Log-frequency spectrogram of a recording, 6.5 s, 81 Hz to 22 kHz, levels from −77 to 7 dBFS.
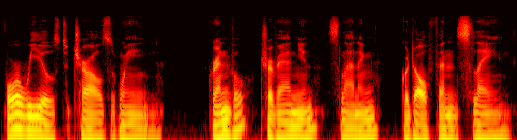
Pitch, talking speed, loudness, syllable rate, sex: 85 Hz, 95 wpm, -22 LUFS, 3.3 syllables/s, male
